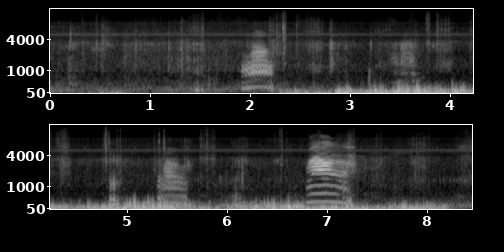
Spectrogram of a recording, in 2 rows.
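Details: Stray cat, wary at first, gradually turning affectionate with bold poses, filmed on a GoPro HERO8. Dense low rumbling purr runs steadily from about 2.5 seconds, with a short meow near 2 seconds and a clear, higher meow near 7 seconds.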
